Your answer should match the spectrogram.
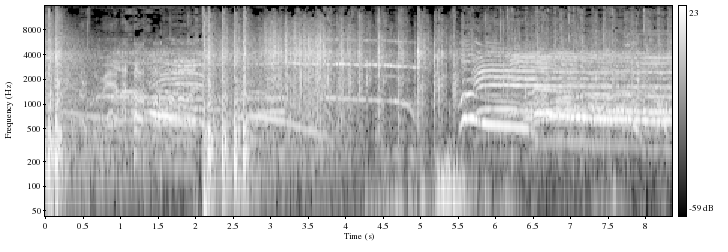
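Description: A cluster of firework bangs in the first three seconds as the display's last bursts go off, then a crowd of spectators cheering with long, drawn-out whoops from about halfway on.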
